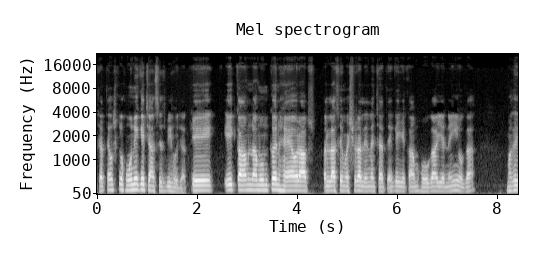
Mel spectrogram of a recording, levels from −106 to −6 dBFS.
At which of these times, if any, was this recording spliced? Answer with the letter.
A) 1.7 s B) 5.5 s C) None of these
A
